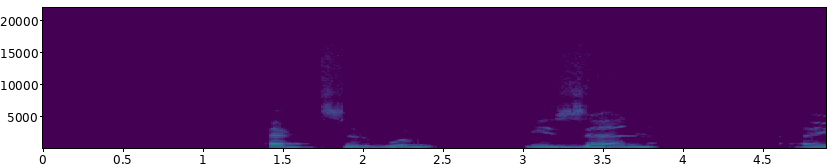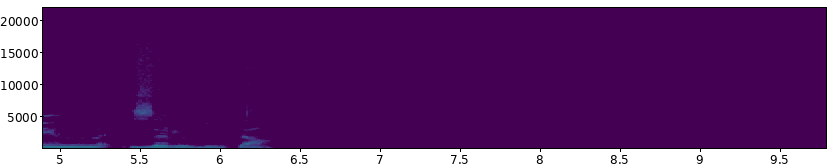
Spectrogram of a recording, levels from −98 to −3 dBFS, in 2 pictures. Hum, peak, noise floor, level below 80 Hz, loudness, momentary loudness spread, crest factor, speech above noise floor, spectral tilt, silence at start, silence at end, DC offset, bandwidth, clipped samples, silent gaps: none; -50 dBFS; under -90 dBFS; under -90 dBFS; -66 LUFS; 6 LU; 22 dB; over 24 dB; -4.5 dB/octave; 1.4 s; 3.45 s; under 0.1%; 16 kHz; under 0.1%; none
